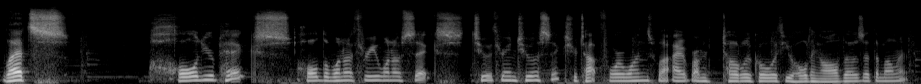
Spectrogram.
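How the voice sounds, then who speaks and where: A man co-hosting a casual livestream, giving brisk, terse advice item by item. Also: on the high side, fairly even intonation, gravelly, a little mellow, faint music behind. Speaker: co-host.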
